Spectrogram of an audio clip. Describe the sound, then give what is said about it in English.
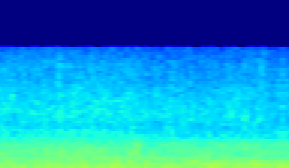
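A river flows around a gentle bend where it widens out, making a soft, continuous rushing of water. The sound is faint and even, with no talk. “I like this bit of the river as well. It's coming around a bend, quite a gentle bend, and it's widening out a bit.”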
